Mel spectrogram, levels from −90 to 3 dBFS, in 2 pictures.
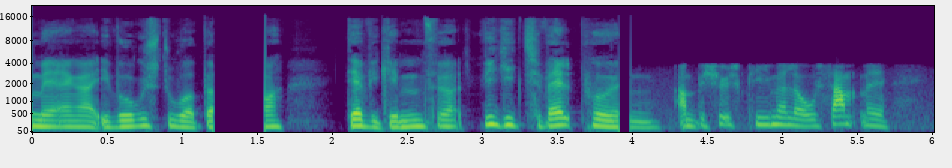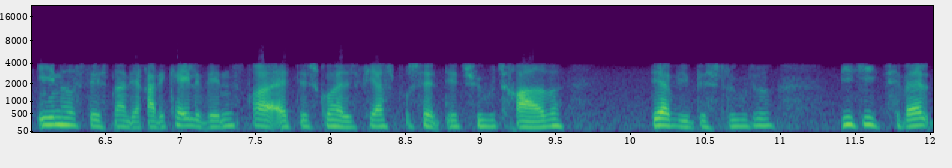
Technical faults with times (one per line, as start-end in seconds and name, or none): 1.20-1.55 audio dropout to silence
3.91-12.02 input switched to a poorer device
